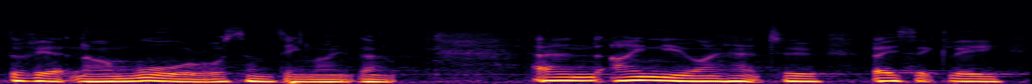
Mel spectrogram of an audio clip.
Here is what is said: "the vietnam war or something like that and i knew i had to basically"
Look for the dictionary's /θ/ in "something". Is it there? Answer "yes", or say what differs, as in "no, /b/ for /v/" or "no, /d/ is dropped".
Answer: yes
